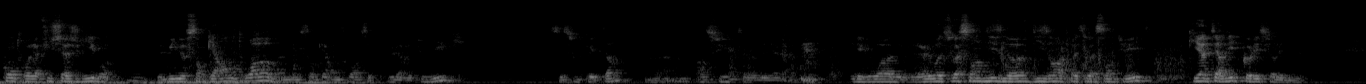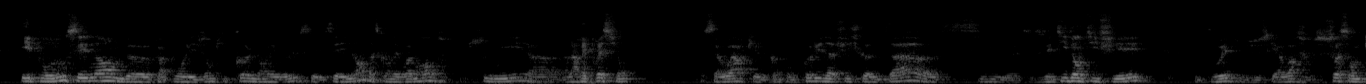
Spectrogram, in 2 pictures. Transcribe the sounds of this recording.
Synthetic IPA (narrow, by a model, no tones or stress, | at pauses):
kɔ̃t̪χəlafiʃaʒlibʁəd̪əmilnəfsɑ̃kaʁɑ̃t̪t̪ːχwabɛ̃milnəfsɑ̃kaʁɑ̃t̪t̪ːχwasɛplylaʁepyblik | sɛsupet̪ɛ̃vwalaɑ̃sɥit̪ʰøbɛja | lelwad̪əlalwad̪əswasɑ̃t̪̚d̪iznœfd̪izɑ̃apχɛswasɑ̃t̪ɥit̪kʲiɛɛ̃t̪ɛʁd̪id̪əkɔlesyʁlemyʁ | epuʁnusɛt̪enɔʁmd̪əɑ̃fɛ̃puʁleʒɑ̃kʲikɔld̪ɑ̃leʁysɛsɛt̪enɔʁməpaʁsə̥kɔ̃nɛvʁɛmɑ̃sumiaːlaʁepχɛsjɔ̃ | d̪əsavwaʁkəkɑ̃t̪ɔ̃kɔlynafiʃkɔmsaøssiøvuzɛt̪id̪ɑ̃t̪ifje | ɔ̃puvɛʒyskaːvwaʁswasɑ̃t̪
